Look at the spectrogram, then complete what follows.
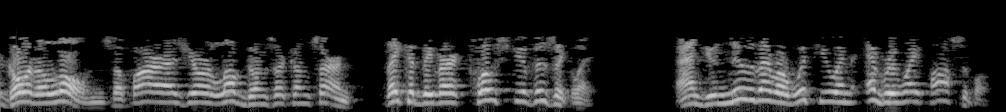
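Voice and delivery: ordinary talk, nothing marked

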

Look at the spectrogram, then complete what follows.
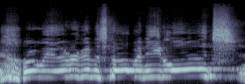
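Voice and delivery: put-on high, whiny child in the back seat; whiny kid voice. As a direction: whine like a hungry kid on a long drive. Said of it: "kids in the back of the car".

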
